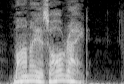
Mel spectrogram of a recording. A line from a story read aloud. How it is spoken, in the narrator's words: Lindy managed to gasp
